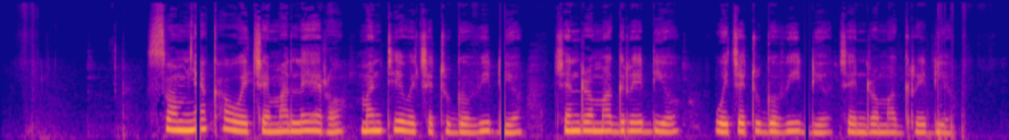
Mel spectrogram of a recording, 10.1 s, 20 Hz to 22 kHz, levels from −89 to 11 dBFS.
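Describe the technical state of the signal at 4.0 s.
At 4.0 s the speech signal is intact, with no audible fault at that moment.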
